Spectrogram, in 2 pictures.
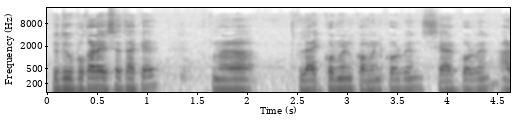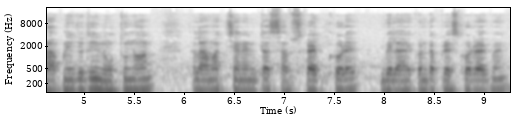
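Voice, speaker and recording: A man's voice: mid-range voice, little pitch movement, fast talker, darkish tone, slight background noise. A man teaching English pronunciation. He spells words out letter by letter, repeats them and checks often that the viewer follows. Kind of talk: spoken lesson.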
